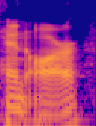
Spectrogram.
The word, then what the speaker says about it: XR: And the entire issue is about how the iPhone 10R, spelled XR, but pronounced 10R, um, is basically a dud.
